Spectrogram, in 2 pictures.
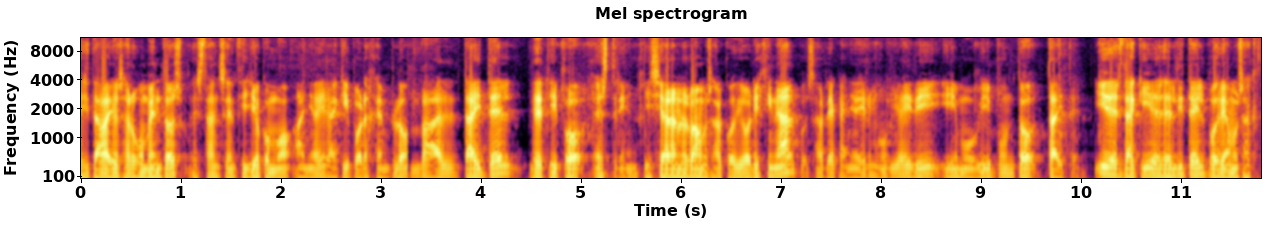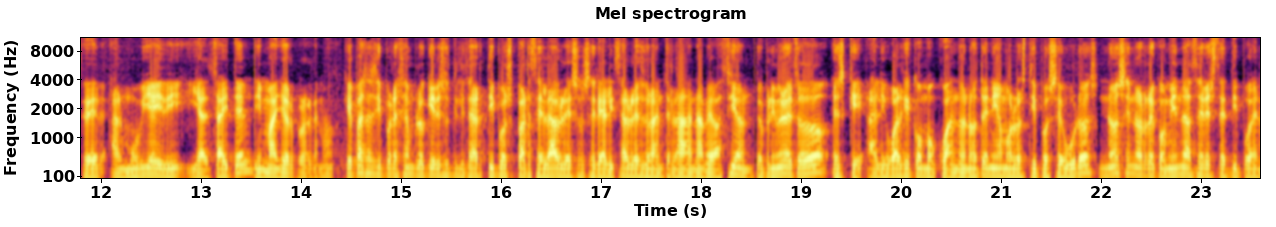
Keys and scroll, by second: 0.3 super+b, 5.2 Escape, 5.6 super+[, 5.6 ctrl+alt+Left, 9.7 Return, 14.4 Escape.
